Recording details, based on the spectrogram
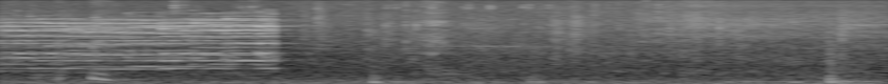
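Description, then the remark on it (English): A mobile phone ringtone chimes brightly for just over a second during a trustees' meeting, then cuts off abruptly, leaving a background of faint shuffling and a few soft knocks. “We will then call follow the orders of the day, which is our agenda, and I'm sorry, but I forgot to turn my phone off.”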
